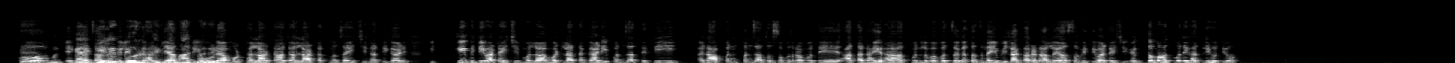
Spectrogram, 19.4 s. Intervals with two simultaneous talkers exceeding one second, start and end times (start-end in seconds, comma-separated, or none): 1.0-2.9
